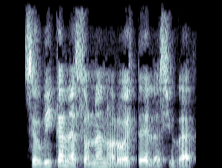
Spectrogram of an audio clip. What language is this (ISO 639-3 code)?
spa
